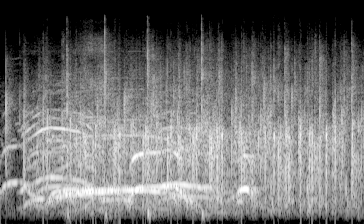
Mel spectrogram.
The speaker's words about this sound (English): I almost forgot to give the clapping signal.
